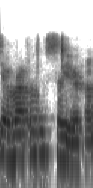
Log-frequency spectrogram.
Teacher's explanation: the accent's on the next to last syllable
